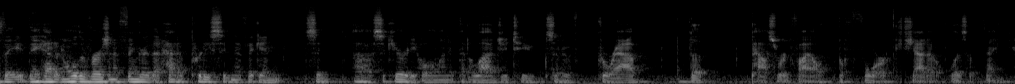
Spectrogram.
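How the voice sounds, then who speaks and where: This middle-aged Boston-accented man has a fairly low voice with vocal fry. A tech hiring manager, he gives advice in a relaxed interview, with lots of fillers and restarts.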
